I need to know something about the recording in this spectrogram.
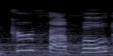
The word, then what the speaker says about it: Kerfuffle: I'm Kerfuffle, spelled like it sounds with a double for the fuff.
